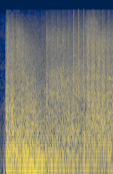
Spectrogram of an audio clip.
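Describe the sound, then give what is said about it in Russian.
Gunfire erupts in an ambush shootout as bandits fire from a ruined building: a dense, continuous, loud rattle of shots that stays sustained throughout, with no voices heard. “Засада! И тут же из разрушенного здания бандиты открывают бешеный огонь. Начинается перестрелка.”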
